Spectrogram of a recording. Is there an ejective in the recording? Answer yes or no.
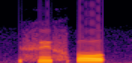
no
